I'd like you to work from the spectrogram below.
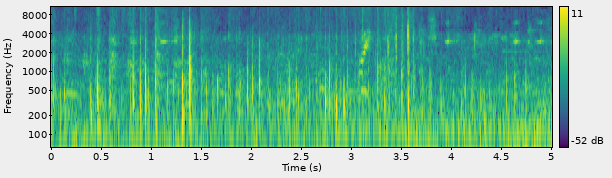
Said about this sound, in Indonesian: kuda-kuda berlari kencang menyusuri jalur berdebu di kota kecil Pacevo, Bulgaria pada hari Santo Theodorus, yang juga disebut sebagai Paskah Kuda dan dikenal secara lokal sebagai Todorov Dan.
